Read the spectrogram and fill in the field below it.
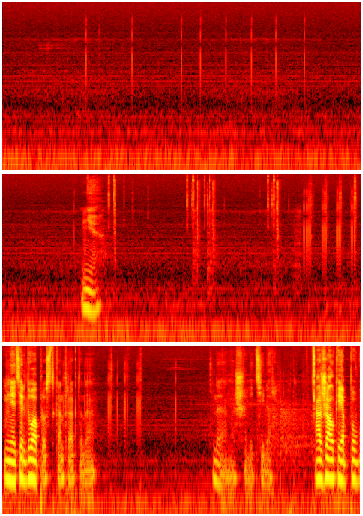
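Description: Soft clicks sound as menu items are picked.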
